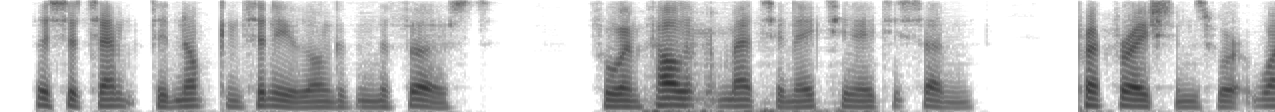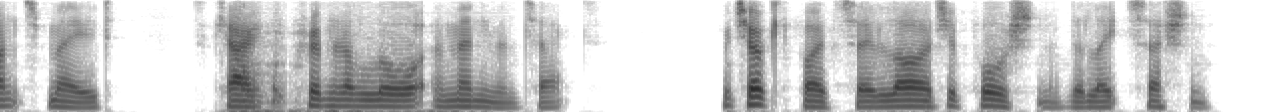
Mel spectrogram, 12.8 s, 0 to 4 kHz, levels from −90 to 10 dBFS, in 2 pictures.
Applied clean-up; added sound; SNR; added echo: neural separator model SepFormer WHAMR!.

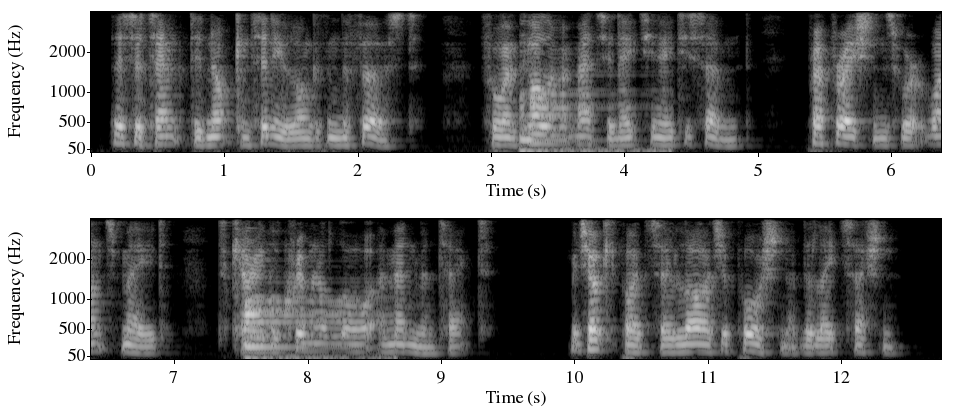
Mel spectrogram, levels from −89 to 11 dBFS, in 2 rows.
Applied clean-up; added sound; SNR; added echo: neural mask model DeepFilterNet 3.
